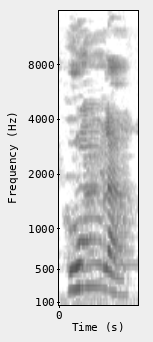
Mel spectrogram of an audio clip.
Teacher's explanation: Selanjutnya humla termasuk bacaan idhar syafawi, di mana mim sukun bertemu dengan lam kemudian dibaca jelas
